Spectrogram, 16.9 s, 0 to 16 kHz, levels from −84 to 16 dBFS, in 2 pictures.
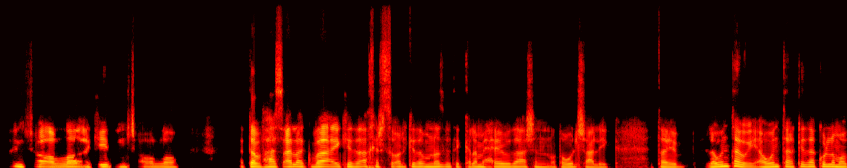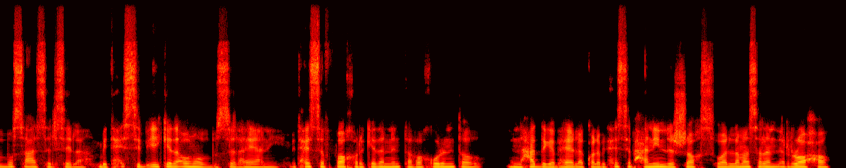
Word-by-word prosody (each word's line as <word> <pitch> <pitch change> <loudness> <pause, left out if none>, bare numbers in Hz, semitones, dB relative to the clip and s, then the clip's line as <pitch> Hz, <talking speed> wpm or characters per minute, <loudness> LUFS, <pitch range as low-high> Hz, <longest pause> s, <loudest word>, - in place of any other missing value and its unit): إن 180 - +5
شاء 175 -3 +3
الله 165 +3 +2
أكيد 170 +4 +1
إن 145 - -2
شاء 155 - -7
الله. 145 -1 -3 0.7
طب 175 -2 +8
هاسألك 175 0 +3
بقى 180 0 +7
إيه 170 - +4
كده 170 +1 0
آخر 180 -1 -1
سؤال 165 -2 -3
كده 165 +1 -1
بمناسبة 165 0 0
الكلام 155 +1 -2
الحلو 155 -1 0
ده 160 +1 -1
عشان 150 -3 -3
ما 140 - -8
أطوّلش 140 +1 -2
عليك، 135 -1 -5 0.4
طيب 145 -1 -1 0.2
لو 165 +5 +4
أنت 210 +2 +4
و 190 -6 +6
أو 155 0 +1
أنت 185 +1 +2
كده 190 +3 +1
كل 190 -1 +2
ما 165 -3 +3
تبُص 165 +1 -2
على 155 - 0
السلسلة 145 -1 -5
بتحس 170 +6 -2
بإيه 165 +2 0
كده 165 -1 +1
أول 165 -1 0
ما 150 -2 +1
بتبُص 135 +1 -5
لها 140 -2 -4
يعني، 135 -1 -5
بتحس 165 +2 0
بفخر 155 +1 -1
كده 150 +1 -2
إن 145 - 0
أنت 155 -1 -2
فخور 150 +3 -1
إن 150 - +2
أنت 155 0 -3
واخ 140 0 -3 0.3
إن 140 -2 -1
حد 165 +1 +1
جابها 140 +1 +1
لك 145 -1 -5
والّا 140 0 -1
بتحس 175 +4 -3
بحنين 155 +1 +2
للشخص 145 +1 -2
والّا 145 0 0
مثلًا 155 0 +1
الراحة؟ 150 -2 +1
155 Hz, 225 wpm, -24 LUFS, 145-170 Hz, 0.7 s, طب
